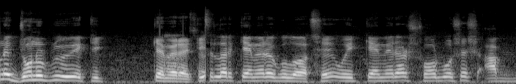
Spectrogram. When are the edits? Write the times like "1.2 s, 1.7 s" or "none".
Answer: 2.1 s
